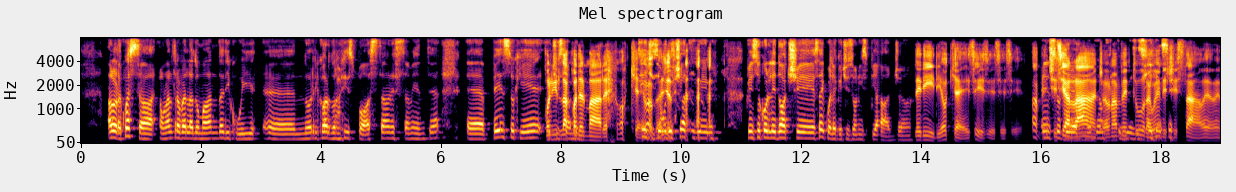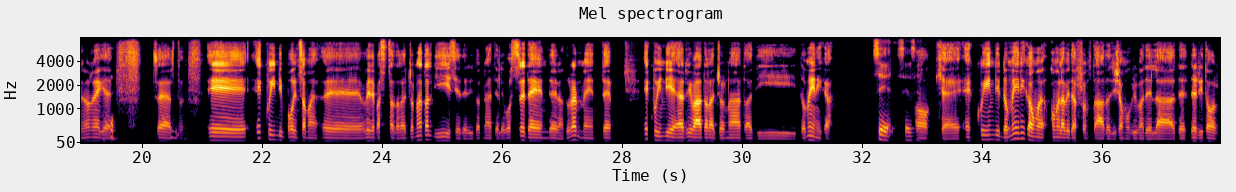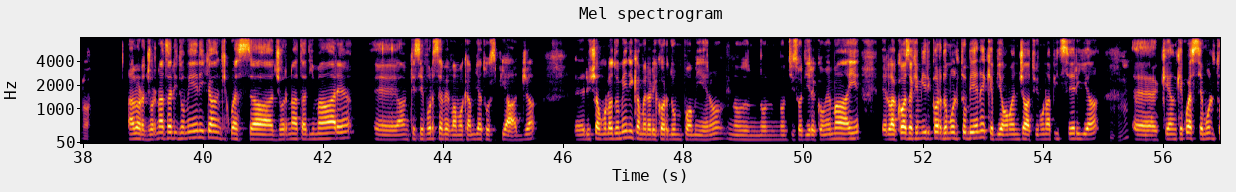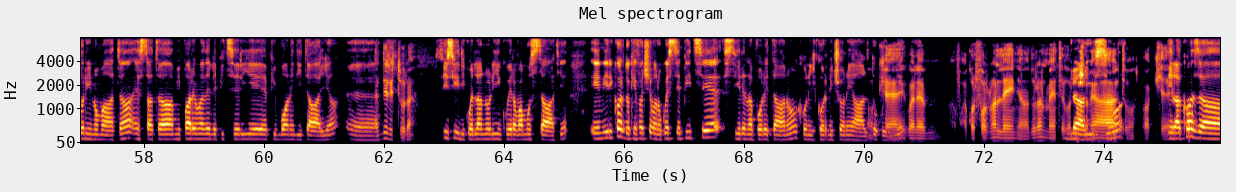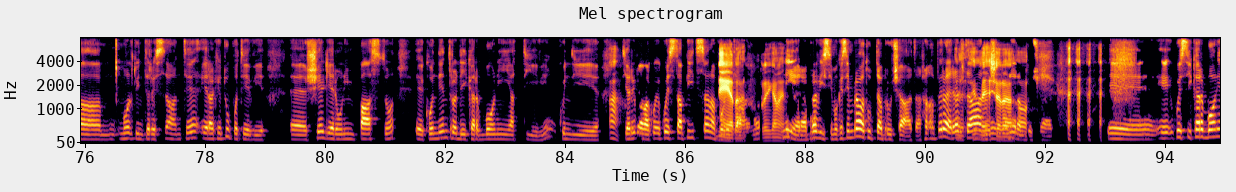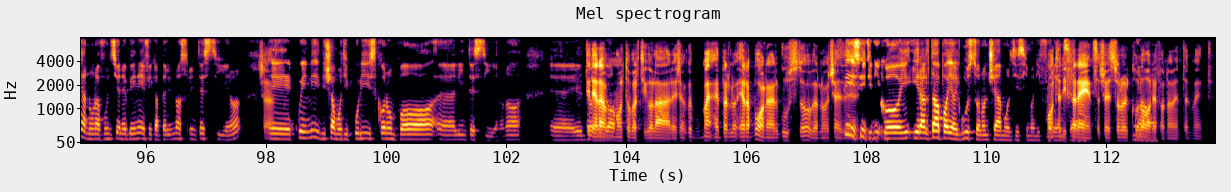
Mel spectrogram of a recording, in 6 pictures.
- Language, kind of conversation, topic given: Italian, podcast, Qual è un'avventura improvvisata che ricordi ancora?
- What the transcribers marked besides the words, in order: laughing while speaking: "la risposta onestamente"; chuckle; laughing while speaking: "gius"; laugh; other background noise; laughing while speaking: "Sì, sì"; chuckle; unintelligible speech; "insomma" said as "insoma"; other noise; laughing while speaking: "no?"; laugh; unintelligible speech; "cioè" said as "ceh"; "cioè" said as "ceh"; "cioè" said as "ceh"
